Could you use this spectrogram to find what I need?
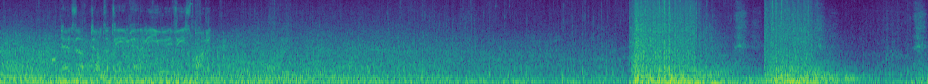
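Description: Footsteps run on hard ground.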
